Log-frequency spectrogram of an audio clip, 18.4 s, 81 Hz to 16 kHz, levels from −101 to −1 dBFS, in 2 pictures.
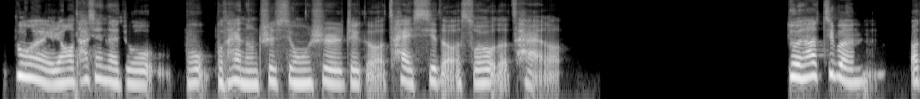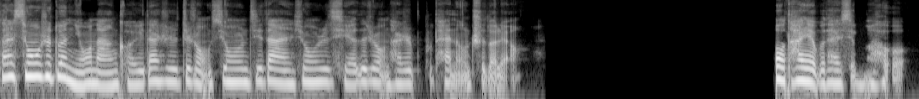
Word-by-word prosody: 对， 245 -9 +5
然 195 +1 +3
后 205 - +2
他 220 - -2
现 240 0 -1
在 205 -3 +1
就， 185 -1 -1 0.3
不 200 0 -2
不 205 - -1
太 210 +3 +1
能 185 -2 +1
吃 200 +4 -2
西 210 +1 -3
红 195 0 +3
柿 195 -1 0
这 190 +1 -2
个 185 - -6
菜 220 -4 +1
系 210 +4 -2
的 - - -3
所 195 0 -3
有 200 - +2
的 - - -6
菜 - - -3
了。 - - -8 2.3
对， 270 -2 +7
他 270 +3 +6
基 285 +2 0
本 220 -8 +2 0.5
呃， 210 - 0
但 265 +4 +4
是 265 - 0
西 - - 0
红 275 0 +8
柿 275 0 +4
炖 260 -4 +3
牛 180 0 +2
腩 175 -1 0
可 180 +1 -5
以， 180 - -2
但 210 +2 0
是 205 -1 -2
这 210 +2 -3
种 185 -3 -3
西 190 - -8
红 205 -1 +1
柿 - - 0
鸡 210 +2 -4
蛋， 200 -3 0
西 210 - -7
红 205 0 0
柿 205 - -1
茄 190 -2 -6
子 205 - 0
这 205 - -4
种， 200 - -4
他 185 +1 -5
是 190 0 -3
不 - - -18
太 - - -5
能 - - -7
吃 - - -4
得 - - -4
了。 - - -9 2.5
哦， 235 - +8
他 220 +1 +4
也 205 -2 +6
不 190 - -3
太 190 0 -1
喜 185 - -6
欢 190 - -6
喝。 - - -7
205 Hz, 235 characters per minute, -20 LUFS, 190-220 Hz, 2.5 s, 红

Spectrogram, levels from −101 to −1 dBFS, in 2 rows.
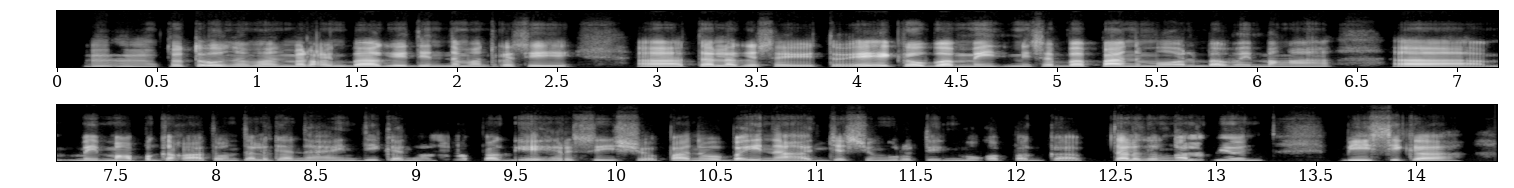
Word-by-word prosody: Mm, 140 -4 -9
totoo 170 +4 0
naman. 150 -6 -2
Malaking 150 +2 0
bagay 150 0 +4
din 150 -1 -3
naman 145 +1 -3
kasi, 145 -2 0 0.3
ah, 140 -1 +5
talaga 135 -1 +2
sa'yo 65 - -1
ito. - - -10
Eh, 150 +2 +8
ikaw 165 +2 +3
ba, 145 -2 +6
may 140 0 +3
minsan 140 +1 -4
ba 145 - +7
paano 140 0 +5
mo 135 -1 -2
halimbawa, 135 +1 -1
may 125 -1 -5
mga 125 -1 -4 0.4
ah 120 -1 +4 0.2
may 135 -1 -2
mga 135 0 -1
pagkakataon 130 +1 -4
talaga 130 +2 -7
na 120 -1 -9
hindi 120 0 -10
ka 120 - -8
nakakapag-ehersisyo, 120 0 -6
paano 130 +1 -2
mo 130 - -5
ba - - +2
ina-adjust 125 -1 -1
yung 125 - -14
routine 125 0 -13
mo 125 0 -14
kapagka 120 -1 -9 0.2
talagang 135 -1 +1
alam 150 +2 -2
'yon 135 -1 -4 0.4
busy 145 +4 +1
ka 130 -2 0
135 Hz, 185 wpm, -24 LUFS, 125-145 Hz, 0.4 s, Eh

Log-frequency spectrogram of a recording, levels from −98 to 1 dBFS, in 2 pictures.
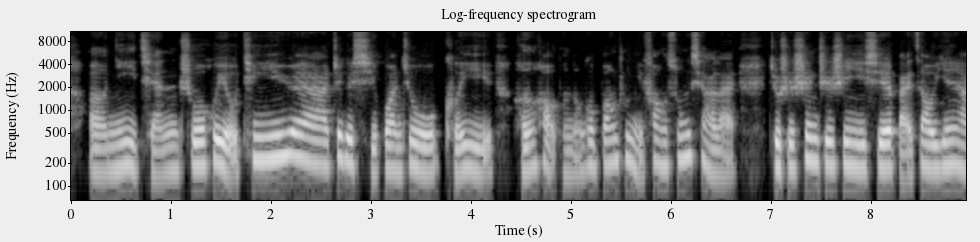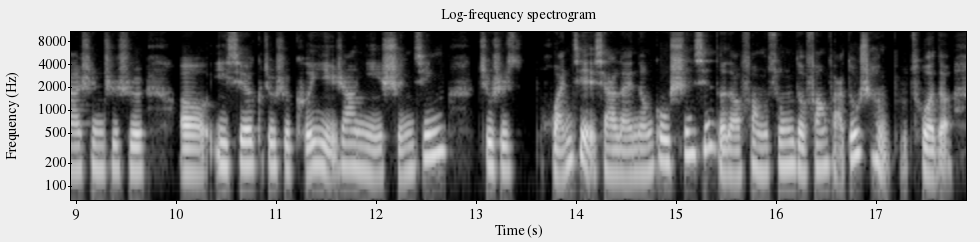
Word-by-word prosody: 呃， 155 -1 -2
你 180 +3 0
以 - - -2
前 165 0 -5
说 190 +2 +3
会 200 +1 +6
有 170 - +5
听 220 -1 0
音 235 +2 +4
乐 255 -2 +5
啊， 200 -3 +1
这 215 +6 +2
个 210 -3 +4
习 195 -6 -5
惯 170 +1 +1
就 165 -2 +2
可 155 - -1
以 165 -2 -1 0.2
很 165 +2 -1
好 185 - -3
地 150 - -13
能 - - -8
够 185 +2 -2
帮 200 +3 -3
助 225 - -3
你 190 -6 -3
放 200 -4 -5
松 225 +6 -2
下 215 -11 -4
来， 150 - -5 0.3
就 185 - +4
是 180 0 0
甚 215 +4 +2
至 200 -2 +2
是 195 +1 0
一 180 -1 +1
些 180 +1 +5
白 180 - -1
噪 180 -3 +1
音 185 +2 0
啊， 170 -1 -2
甚 170 +1 -4
至 175 0 -5
是， 165 -1 +1 0.3
呃， 155 -1 +3
一 190 - 0
些 190 +1 +3
就 185 - 0
是 175 -2 -1
可 160 -1 0
以 180 -3 +1
让 180 -3 -2
你 150 -1 -3
神 155 +1 -5
经 245 +9 +2 0.3
就 185 - +3
是 175 -1 -1 0.3
缓 170 +5 -1
解 230 - +4
下 160 -4 -4
来， 145 -1 -2
能 155 +2 -3
够 205 +2 +3
身 260 +6 0
心 310 +5 -1
得 325 - +1
到 150 -1 -1
放 160 +1 -4
松 185 +3 -2
的 170 -3 +2
方 180 +2 -4
法 - - -7
都 235 +3 +4
是 275 -3 -8
很 220 - -2
不 - - -15
错 - - +3
的。 - - -1
180 Hz, 260 characters per minute, -22 LUFS, 165-200 Hz, 0.3 s, 会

